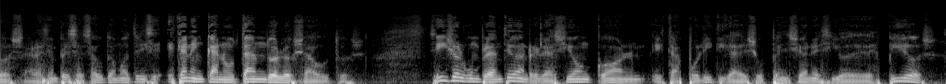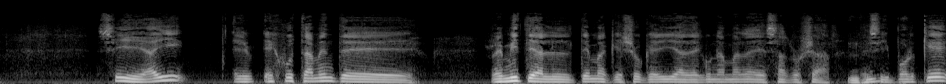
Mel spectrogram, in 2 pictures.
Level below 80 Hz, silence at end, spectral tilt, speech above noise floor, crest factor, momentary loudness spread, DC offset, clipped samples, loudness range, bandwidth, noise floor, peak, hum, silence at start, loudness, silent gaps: -30 dBFS; 0 s; -7 dB/octave; 31 dB; 16 dB; 11 LU; under 0.1%; under 0.1%; 4 LU; 11.5 kHz; -51 dBFS; -4 dBFS; none; 0 s; -21 LUFS; none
